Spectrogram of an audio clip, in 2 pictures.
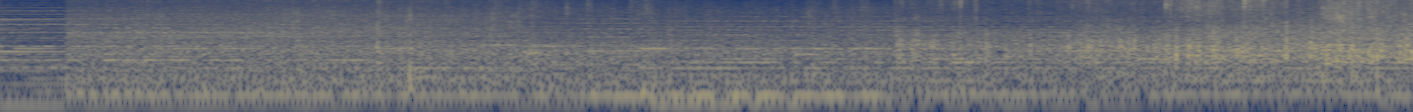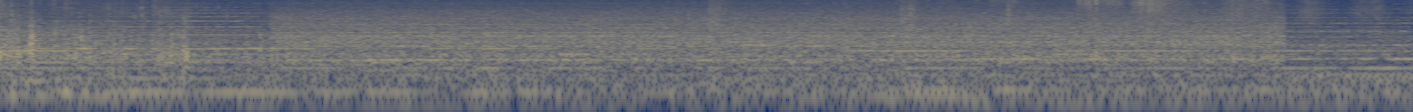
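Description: Honda Civic sedan started with its push button, its engine running with a steady low rumble. The car then drives off, and its engine and tyre noise on gravel swell loudest about six to seven seconds in. Music comes back near the end.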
